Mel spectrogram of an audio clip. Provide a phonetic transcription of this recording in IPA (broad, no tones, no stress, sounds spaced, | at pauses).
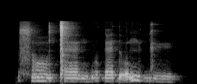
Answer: s ɔ̃ː ǀ æː ŋ b o ɠ æ ɗ o̰ ŋ y ɡ y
